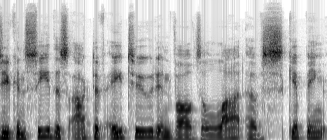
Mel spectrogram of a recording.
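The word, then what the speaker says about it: étude: page 12 we have number 27 this octave etude and that's how you pronounce that word etude and etude is simply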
